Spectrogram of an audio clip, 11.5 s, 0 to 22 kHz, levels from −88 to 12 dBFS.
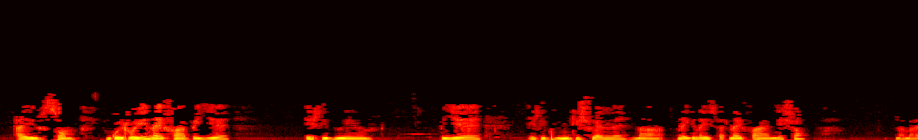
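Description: Throughout, the speech has nothing above 7.5 kHz and sounds watery and swirly: heavy damage, likely MP3 compression starved of bits, fitting roughly 16 kbps.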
